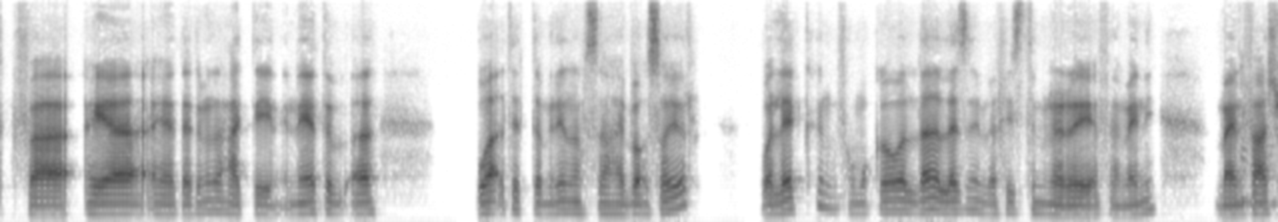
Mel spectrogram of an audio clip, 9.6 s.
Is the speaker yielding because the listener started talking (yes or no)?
no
